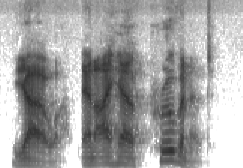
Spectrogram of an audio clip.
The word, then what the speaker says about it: Yahowah: told you emphatically that God has but one name and it is pronounced yaha and I have proven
